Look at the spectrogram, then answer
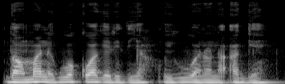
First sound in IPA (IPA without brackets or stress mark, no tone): ð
